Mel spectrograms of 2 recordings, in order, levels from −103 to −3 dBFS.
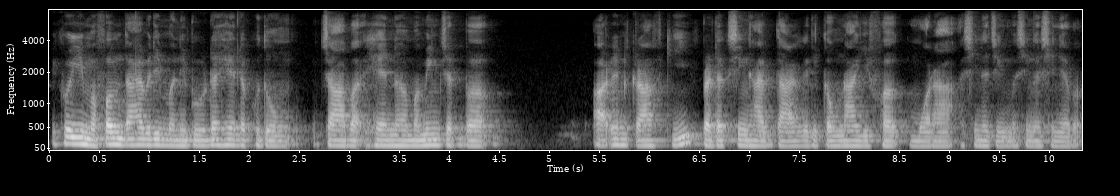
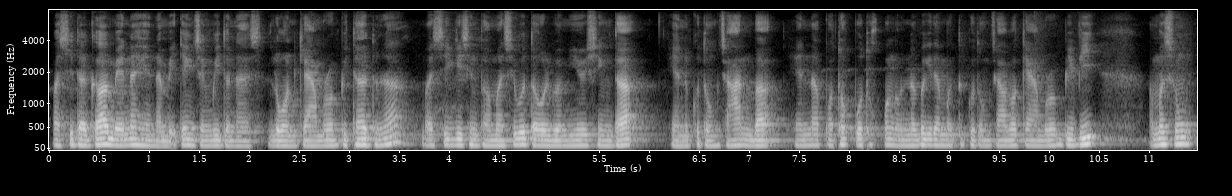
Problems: background sounds at intervals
